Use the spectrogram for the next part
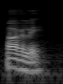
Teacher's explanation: R at the end we don't say. If I write it like this, it is parle.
